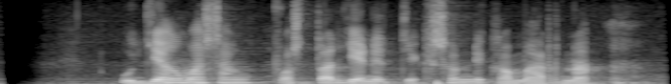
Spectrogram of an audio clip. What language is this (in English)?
Sundanese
